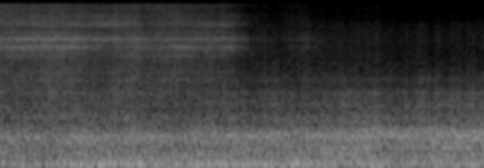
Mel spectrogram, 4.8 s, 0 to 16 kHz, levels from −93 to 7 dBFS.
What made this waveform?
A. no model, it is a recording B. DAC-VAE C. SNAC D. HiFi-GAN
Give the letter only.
A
